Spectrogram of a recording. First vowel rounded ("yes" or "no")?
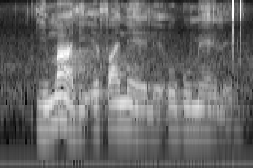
no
